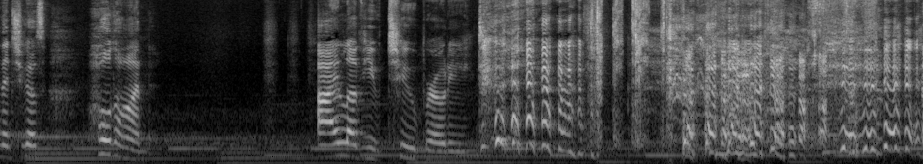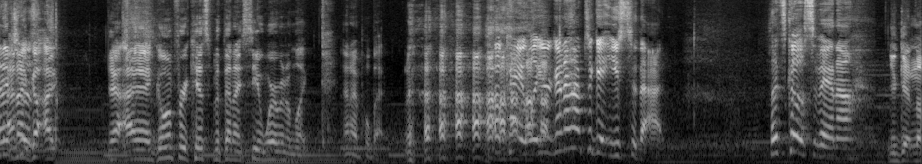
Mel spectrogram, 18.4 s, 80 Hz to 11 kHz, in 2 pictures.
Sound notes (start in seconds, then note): 4.8 laughs; 6.3 worms squelch; 7.4 group laughs; 13.3 laughs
